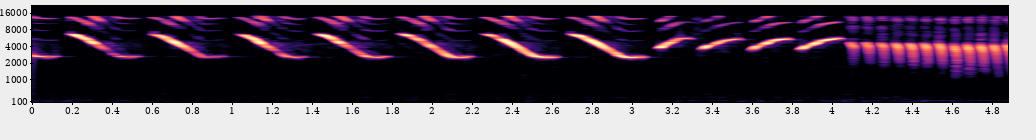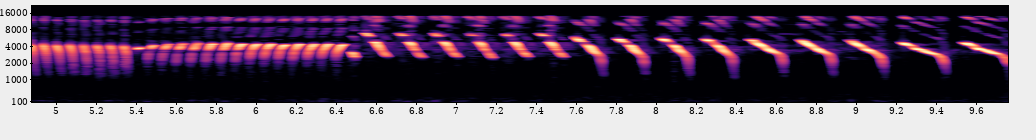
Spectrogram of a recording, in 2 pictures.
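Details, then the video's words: Canary song for training young canaries to sing: falling slurred whistles repeated in a series, then a dense buzzy roll, then a fresh run of rising and falling slurred notes. "غناء كناري دمار لتدريب طيور الكناري 🐦 على الغناء الصحيح"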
